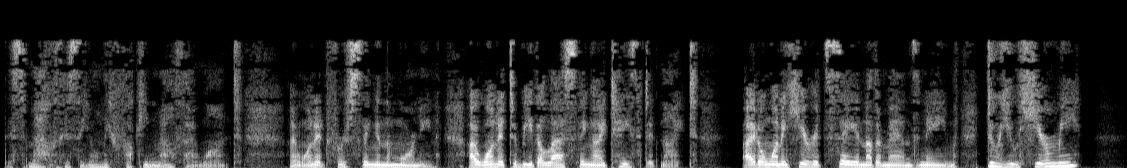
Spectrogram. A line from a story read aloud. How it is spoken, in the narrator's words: he panted in my ear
